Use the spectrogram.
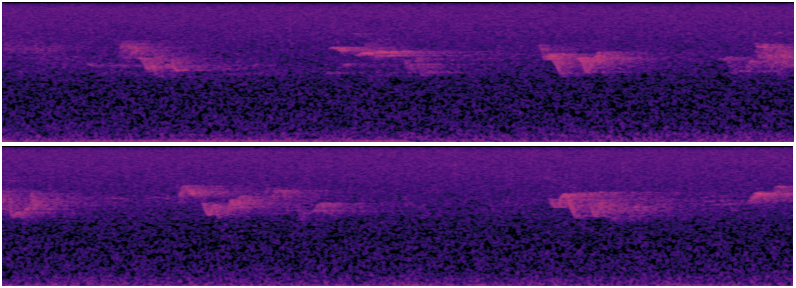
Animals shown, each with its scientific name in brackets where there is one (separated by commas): Red-eyed Vireo (Vireo olivaceus)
